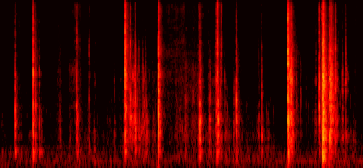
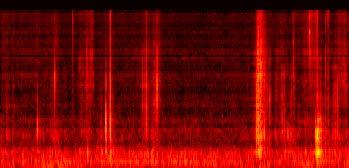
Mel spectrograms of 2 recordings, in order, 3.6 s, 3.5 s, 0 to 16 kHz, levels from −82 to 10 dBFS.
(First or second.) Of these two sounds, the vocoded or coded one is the second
